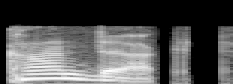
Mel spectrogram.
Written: conduct

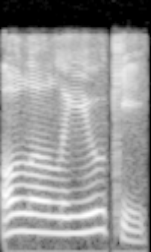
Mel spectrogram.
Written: ololiuqui

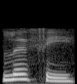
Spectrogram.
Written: Liffey

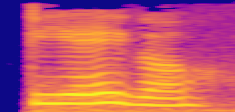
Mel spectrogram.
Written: Diego

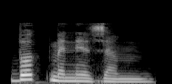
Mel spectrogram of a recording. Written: buchmanism

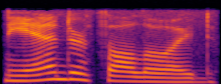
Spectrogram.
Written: Neanderthaloid

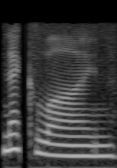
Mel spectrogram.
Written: neckline

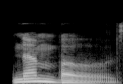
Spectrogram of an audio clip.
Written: nombles

